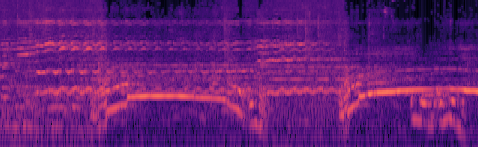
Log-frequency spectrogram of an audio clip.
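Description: Office dogs howl together in a loud, close chorus, long wavering tones that rise and fall in several overlapping waves, with a brief dip before a final howl starts up again.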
